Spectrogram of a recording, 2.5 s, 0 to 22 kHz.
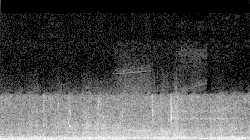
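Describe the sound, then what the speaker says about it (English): A Ferrari race car engine drones steadily from a distance on the Yas Marina circuit during a 16-hour endurance race, a continuous low roar with no sharp pass-by. "we can hear the Ferrari in the distance"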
